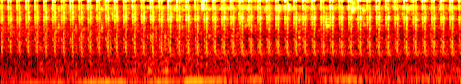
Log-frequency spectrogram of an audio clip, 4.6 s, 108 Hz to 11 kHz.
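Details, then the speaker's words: Electric fuel pump on a 1983 Honda Shadow VT750C project motorcycle, tested with line run into a container: rapid, steady ticking over a low hum as gas shoots out; pump working normally. "there we go fuel pumps working I can hear gas shooting in here"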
